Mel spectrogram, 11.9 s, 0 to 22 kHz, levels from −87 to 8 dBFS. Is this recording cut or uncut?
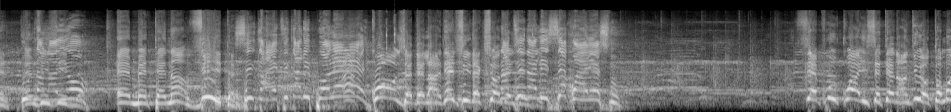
cut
